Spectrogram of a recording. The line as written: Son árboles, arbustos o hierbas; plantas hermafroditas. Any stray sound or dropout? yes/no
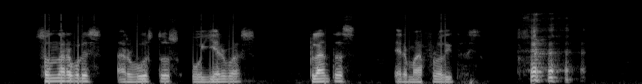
yes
